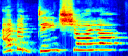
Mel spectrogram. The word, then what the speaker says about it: Aberdeenshire: only incredible all the way from Ab ABA abadin Shire Scotland I hope I hope I pronounced that correctly all the way from Scotland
